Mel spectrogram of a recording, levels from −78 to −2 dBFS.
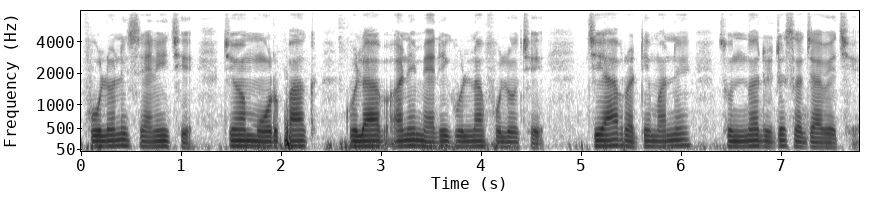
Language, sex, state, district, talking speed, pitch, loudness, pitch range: Gujarati, male, Gujarat, Valsad, 140 wpm, 110 Hz, -19 LUFS, 105-115 Hz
